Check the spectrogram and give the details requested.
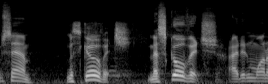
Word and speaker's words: Machkovech: how do you say your last name Sam miss Govich miss Govich I didn't want to butcher it I'm sorry I butchered it in your intro there is a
